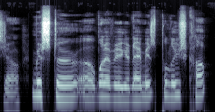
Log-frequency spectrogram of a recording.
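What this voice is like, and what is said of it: Silly put-on villain voice. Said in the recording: “what a dumb voice”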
